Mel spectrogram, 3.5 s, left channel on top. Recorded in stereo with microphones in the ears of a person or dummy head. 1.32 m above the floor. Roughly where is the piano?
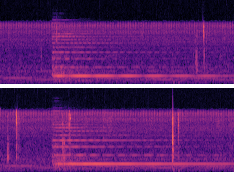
Left.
